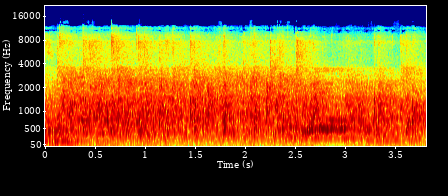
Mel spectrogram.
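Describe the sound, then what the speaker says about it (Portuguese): A church congregation applauds steadily and densely, with voices mixed in underneath the clapping. "Pode aplaudir o nome do Senhor Jesus."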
